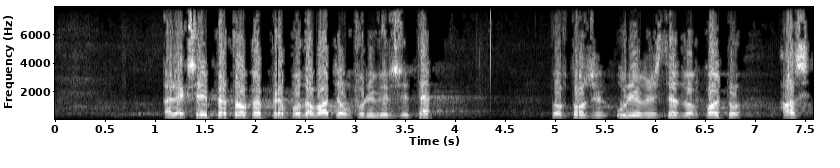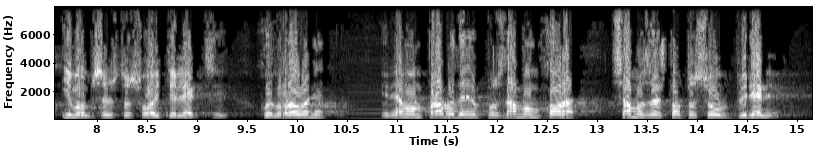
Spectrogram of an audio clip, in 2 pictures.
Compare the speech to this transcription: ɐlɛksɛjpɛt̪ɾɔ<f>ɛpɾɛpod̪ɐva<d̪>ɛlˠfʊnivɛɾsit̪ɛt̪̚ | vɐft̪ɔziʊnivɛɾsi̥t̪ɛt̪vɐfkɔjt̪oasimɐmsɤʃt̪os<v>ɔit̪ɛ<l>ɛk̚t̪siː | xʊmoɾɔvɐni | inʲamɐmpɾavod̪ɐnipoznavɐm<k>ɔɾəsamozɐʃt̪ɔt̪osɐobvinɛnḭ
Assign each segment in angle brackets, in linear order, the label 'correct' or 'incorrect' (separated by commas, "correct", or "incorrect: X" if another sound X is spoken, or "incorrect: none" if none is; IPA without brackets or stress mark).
correct, incorrect: t̪, correct, correct, incorrect: x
